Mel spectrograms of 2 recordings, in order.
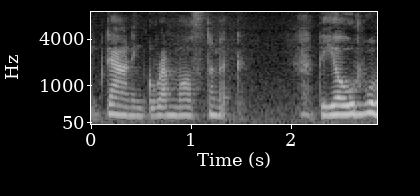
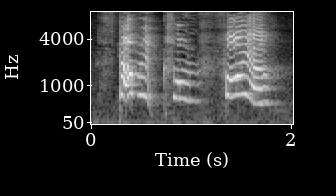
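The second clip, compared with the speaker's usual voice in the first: high, loud stammering yell; loud, stuttering panic; panicked shout; 14 dB louder, much slower than usual. A narrator's reading. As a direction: scream for the fire brigade. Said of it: "she shouted suddenly".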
